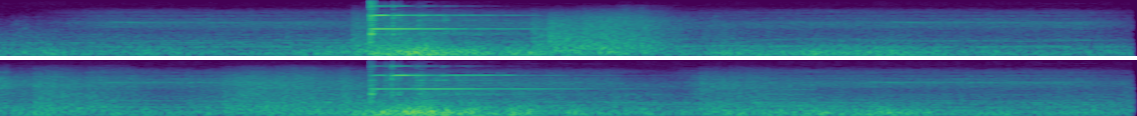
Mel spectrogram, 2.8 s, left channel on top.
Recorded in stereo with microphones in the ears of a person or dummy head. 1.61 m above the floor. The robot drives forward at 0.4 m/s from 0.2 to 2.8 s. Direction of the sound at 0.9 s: 35° left (ahead or behind).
